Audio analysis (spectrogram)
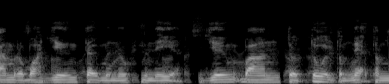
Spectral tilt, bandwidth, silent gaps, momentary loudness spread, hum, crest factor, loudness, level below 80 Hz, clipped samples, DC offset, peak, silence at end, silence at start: -8 dB/octave; 8.8 kHz; none; 4 LU; none; 16 dB; -27 LUFS; -62 dBFS; under 0.1%; under 0.1%; -12 dBFS; 0 s; 0 s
